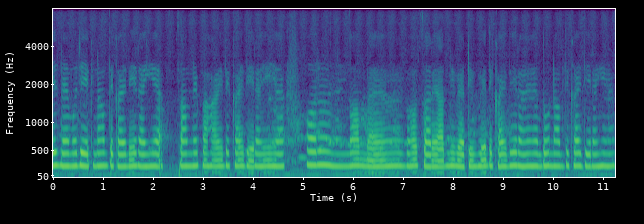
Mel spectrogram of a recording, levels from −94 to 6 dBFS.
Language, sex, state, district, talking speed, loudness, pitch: Hindi, male, Uttarakhand, Tehri Garhwal, 165 wpm, -21 LUFS, 220 Hz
